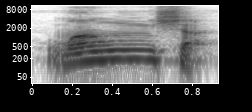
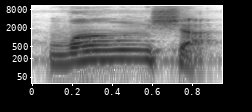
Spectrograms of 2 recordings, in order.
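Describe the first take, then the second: No difference in how they are said.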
